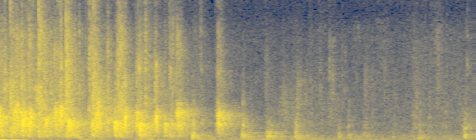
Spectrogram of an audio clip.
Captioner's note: applause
